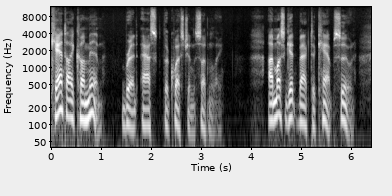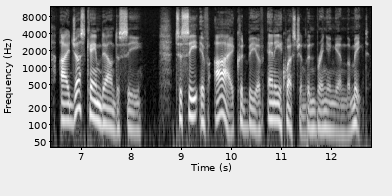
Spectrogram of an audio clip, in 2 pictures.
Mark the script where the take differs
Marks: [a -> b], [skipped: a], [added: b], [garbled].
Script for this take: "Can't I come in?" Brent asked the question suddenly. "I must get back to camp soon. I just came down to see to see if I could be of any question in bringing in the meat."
"Can't I come in?" Brent asked the question suddenly. "I must get back to camp soon. I just came down to see to see if I could be of any question in bringing in the meat."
